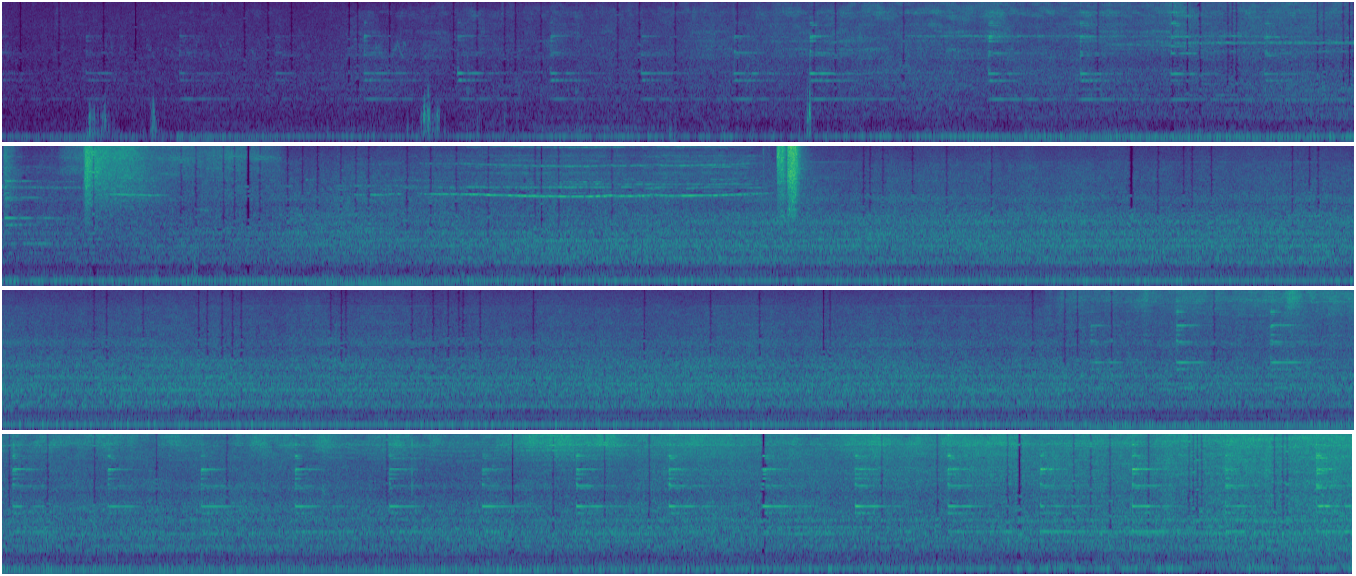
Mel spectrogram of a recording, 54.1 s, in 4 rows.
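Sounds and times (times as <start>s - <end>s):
diesel locomotive engine drone: 0.0s - 54.0s
train rumble: 0.0s - 54.0s
crossing bell dinging: 9.8s - 14.2s, 37.8s - 54.0s
burst of hiss: 14.1s - 16.1s
brief high squeal: 17.2s - 21.5s.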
